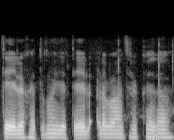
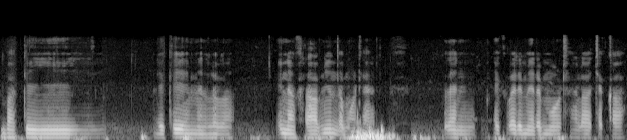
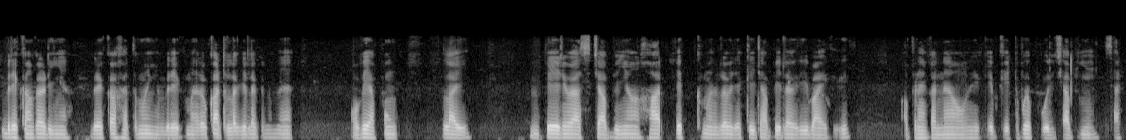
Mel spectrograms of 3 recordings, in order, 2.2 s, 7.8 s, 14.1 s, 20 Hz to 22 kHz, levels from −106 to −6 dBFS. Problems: low volume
